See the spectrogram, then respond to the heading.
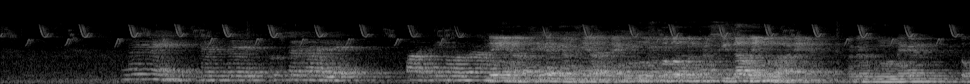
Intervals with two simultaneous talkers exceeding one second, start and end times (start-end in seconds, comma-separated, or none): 4.9-7.9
